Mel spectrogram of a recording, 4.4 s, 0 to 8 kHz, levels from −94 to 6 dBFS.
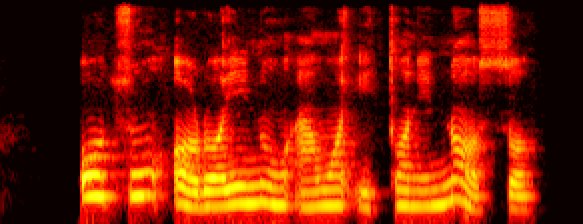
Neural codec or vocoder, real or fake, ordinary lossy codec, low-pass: none; real; Opus, 64 kbps; 7.2 kHz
